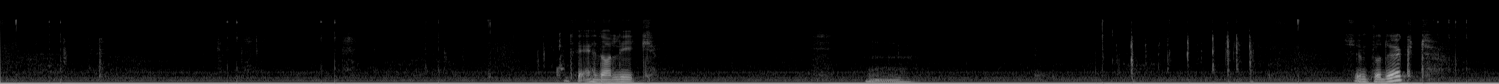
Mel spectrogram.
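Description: Computer keys click softly.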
